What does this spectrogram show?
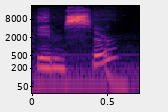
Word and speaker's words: GameSir: Je crois que c'est Gamester. C'est G A M E S I R. Pronce un peu à l'anglaise, voyez. Euh, et du coup, c'est le modèle G7 Pro Wireless.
